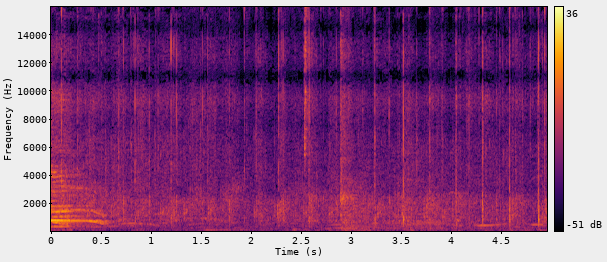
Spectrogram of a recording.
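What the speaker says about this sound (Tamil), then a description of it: "ஒரு பெரிய கைத்தட்டல் கொடுத்தலாம்." Applause at a Tamil school annual day after a performance, a moderate patter of clapping from the audience with voices mixed into the hall noise.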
